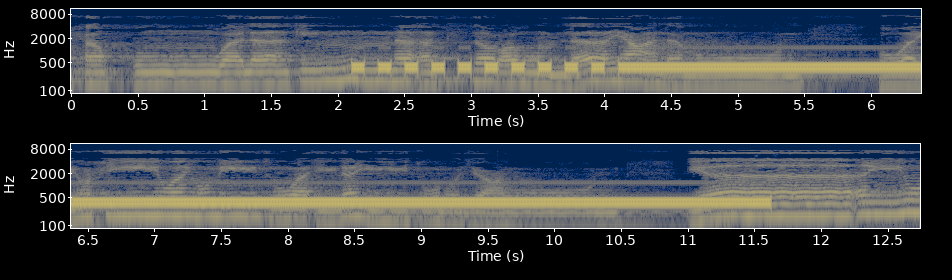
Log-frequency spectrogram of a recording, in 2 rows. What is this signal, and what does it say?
Telephone call progress tone (North American plan), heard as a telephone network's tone, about 350, 440 Hz, 0.1 s on and 0.1 s off. Stutter dial tone.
